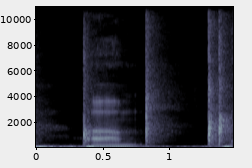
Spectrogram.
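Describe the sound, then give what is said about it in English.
A couple of slow, deliberate hand claps spaced about half a second apart, fairly loud, with a brief vocal sound just before them; a slow clap by three people on a studio show. “The slow clap.”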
